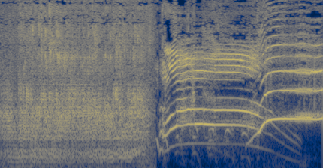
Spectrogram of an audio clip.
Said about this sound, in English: And then one final one, just entitled, Huge Fart.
